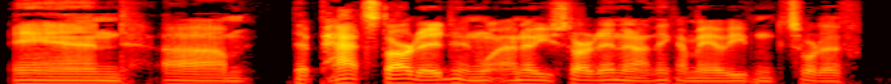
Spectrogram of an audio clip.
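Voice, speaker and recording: A man with a low voice hosts a business talk show. He speaks conversationally and informally, wandering through his questions. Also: fairly even intonation, fairly quick, clear, resonant tone, no echo, studio quality. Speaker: radio business show host. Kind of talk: conversational interview hosting.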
